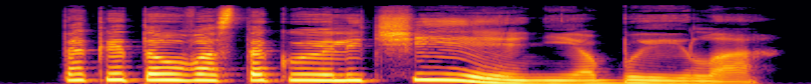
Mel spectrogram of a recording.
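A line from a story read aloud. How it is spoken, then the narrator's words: Meaningful drawl. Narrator (Russian): многозначительно протянула Стаська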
